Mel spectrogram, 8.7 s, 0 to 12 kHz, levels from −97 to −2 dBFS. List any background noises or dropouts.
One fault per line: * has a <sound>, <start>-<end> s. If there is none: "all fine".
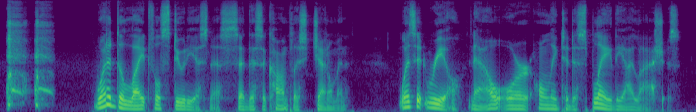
* has a cough, 0.1-0.7 s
